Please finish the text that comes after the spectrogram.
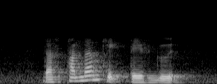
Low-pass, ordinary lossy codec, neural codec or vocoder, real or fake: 3.6 kHz; none; vocoder, 44.1 kHz, 80 mel bands, Vocos; fake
